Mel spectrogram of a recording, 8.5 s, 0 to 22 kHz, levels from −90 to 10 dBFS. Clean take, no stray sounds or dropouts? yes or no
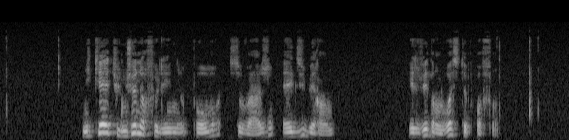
yes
